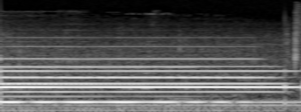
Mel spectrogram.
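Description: Symphonic orchestra holding a sustained chord, with bell-like tones ringing steadily over it.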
